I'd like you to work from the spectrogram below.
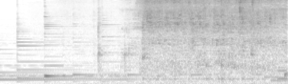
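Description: Tap water runs into a sink as underpants are hand-washed while traveling in Bali. A few soft clinks and a faint tone come first, then a loud, steady hiss of flowing water continues to the end.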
